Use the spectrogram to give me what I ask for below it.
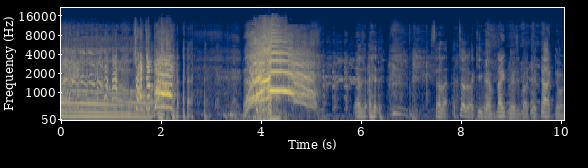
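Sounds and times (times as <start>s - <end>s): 
man screaming: 0.0s - 2.4s, 3.7s - 5.2s
laughter: 0.0s - 4.0s, 5.0s - 9.9s
speech: 8.0s - 10.0s.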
